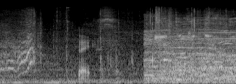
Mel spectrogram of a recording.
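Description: A zipper on a long padded fabric can-carrier sleeve being pulled in a few short rasps. About one and a half seconds in it cuts to crowd voices and music.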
